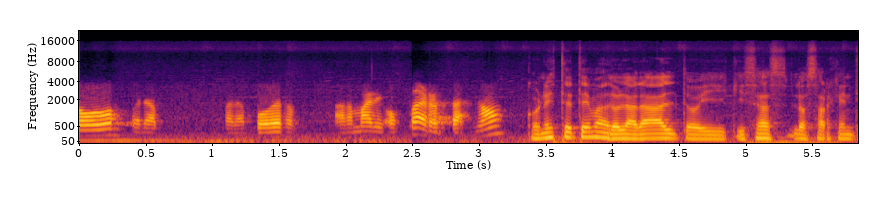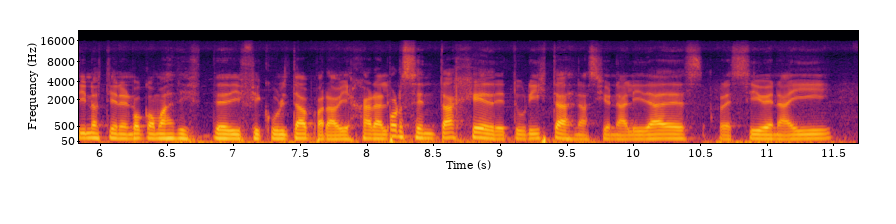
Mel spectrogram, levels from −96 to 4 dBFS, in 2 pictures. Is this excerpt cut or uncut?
cut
